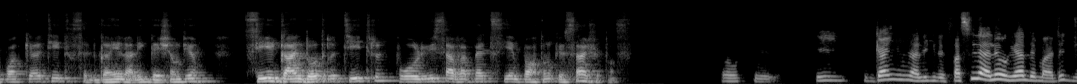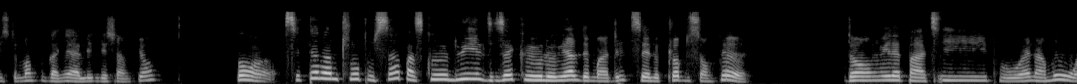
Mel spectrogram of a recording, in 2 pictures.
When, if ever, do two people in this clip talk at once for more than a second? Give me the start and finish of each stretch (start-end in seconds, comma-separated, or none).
none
